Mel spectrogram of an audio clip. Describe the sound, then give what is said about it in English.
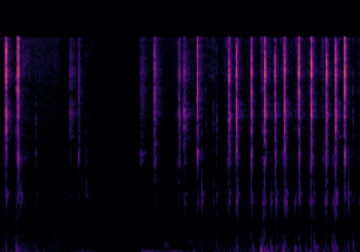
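The D-pad of a DualSense game controller is pressed in many fast, crisp plastic clicks. They are quiet, break off briefly, then resume in a busier run. “Was that really the D-pad making all that noise? That was the D-pad, yeah. Here, ready? I'm sitting here pressing.”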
